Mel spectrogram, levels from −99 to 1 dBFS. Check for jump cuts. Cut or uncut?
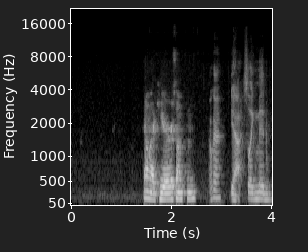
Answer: cut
